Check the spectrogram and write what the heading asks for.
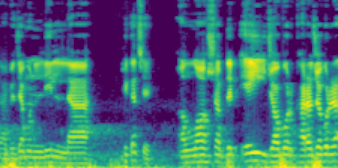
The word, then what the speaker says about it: আল্লাহ: হলেও আল্লাহ শব্দটা কিন্তু আল্লাহ এভাবে উচ্চারণ করা যাবে না পড়তে হবে আল্লাহ ঠিক আছে আল্লাহ লামটা একটু মোটা করে পড়তে হবে তবে বিশেষভাবে খেয়াল রাখবেন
